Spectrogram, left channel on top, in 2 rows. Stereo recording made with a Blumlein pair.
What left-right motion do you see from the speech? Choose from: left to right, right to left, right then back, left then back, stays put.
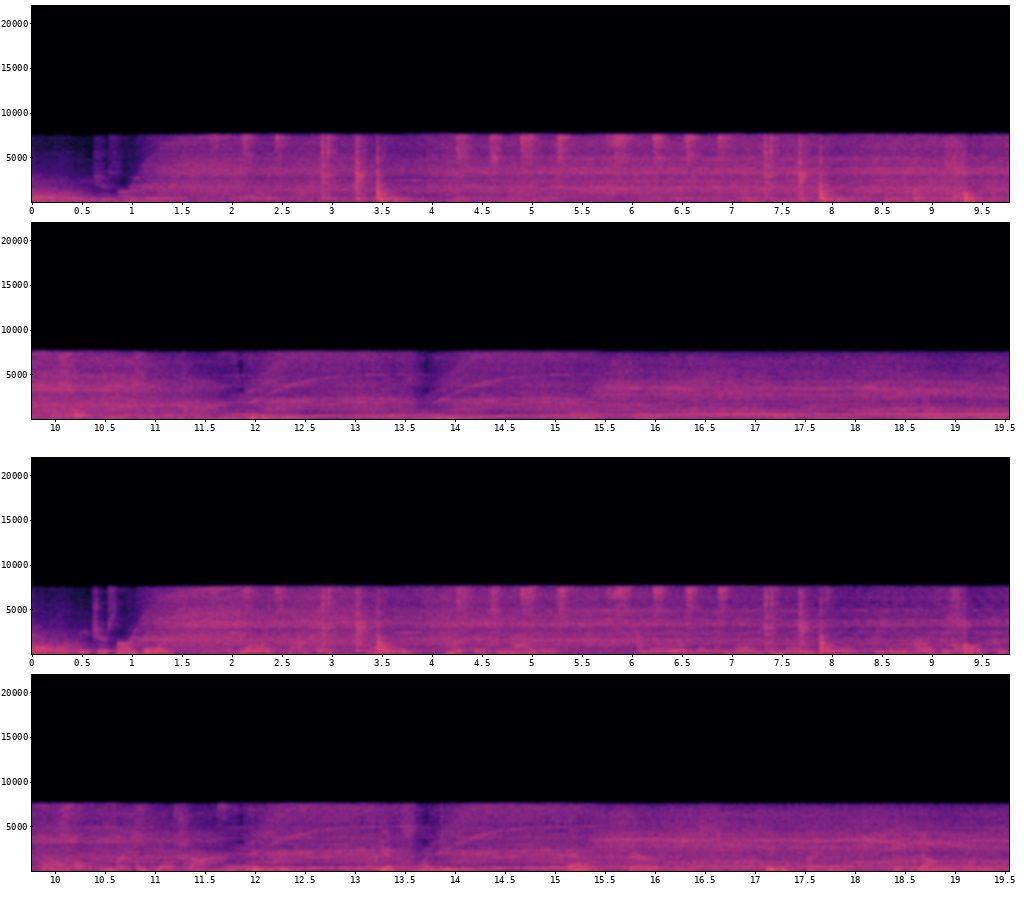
stays put.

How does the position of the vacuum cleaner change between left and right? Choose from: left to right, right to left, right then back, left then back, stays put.
left then back.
